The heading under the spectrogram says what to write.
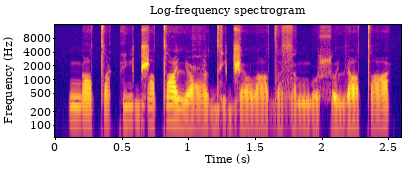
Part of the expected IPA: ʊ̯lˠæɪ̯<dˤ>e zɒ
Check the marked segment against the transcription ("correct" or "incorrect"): correct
